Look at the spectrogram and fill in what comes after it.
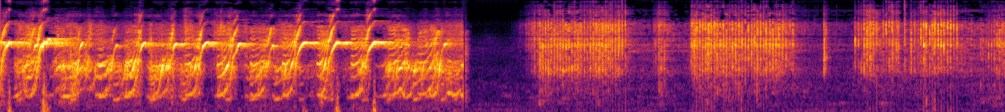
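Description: A quick series of high, sharp chirping calls, about two or three a second, stops abruptly about halfway through. It is followed by stop-start bursts of dry, rattling hiss.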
